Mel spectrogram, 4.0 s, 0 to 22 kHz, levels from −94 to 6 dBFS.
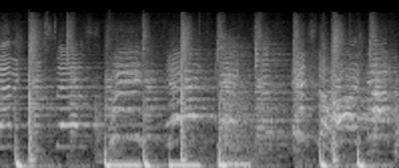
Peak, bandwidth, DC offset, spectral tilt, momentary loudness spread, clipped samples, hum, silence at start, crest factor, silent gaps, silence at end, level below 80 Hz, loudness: -2 dBFS; 14.5 kHz; under 0.1%; -4 dB/octave; 7 LU; under 0.1%; none; 0 s; 16 dB; none; 0 s; -24 dBFS; -20 LUFS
